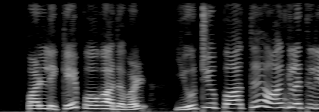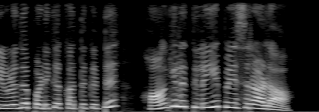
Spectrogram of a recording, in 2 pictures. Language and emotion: Tamil, surprised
